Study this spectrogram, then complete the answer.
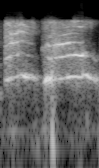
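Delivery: high, squealed greeting; excited. Shown as a demonstration. Coach showing how to greet a friend, very excited. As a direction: greet your girlfriend with a burst of energy. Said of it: "be excited, be like".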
